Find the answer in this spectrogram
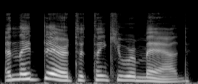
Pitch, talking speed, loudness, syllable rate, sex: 185 Hz, 240 wpm, -16 LUFS, 5.4 syllables/s, male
